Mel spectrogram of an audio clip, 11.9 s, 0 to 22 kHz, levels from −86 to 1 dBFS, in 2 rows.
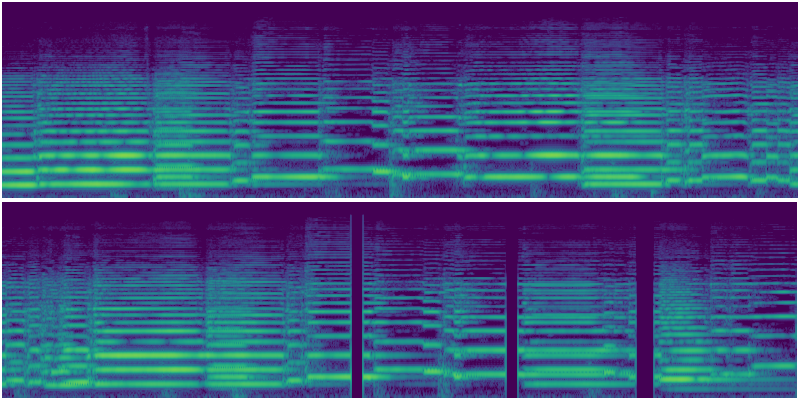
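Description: Corrupt frame muted at 8.60–8.74 s, 9.76–9.90 s and 10.73–10.92 s: damaged compressed frames were rejected and replaced with silence, so the audio drops out abruptly for about 145, 145 and 190 ms, with timing kept. Waveform and spectrogram show sharp-edged blank gaps.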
